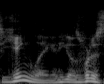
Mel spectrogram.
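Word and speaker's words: Yuengling: I mean, we're talking about a man who pronounced Yingling Brewery Yang Long.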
